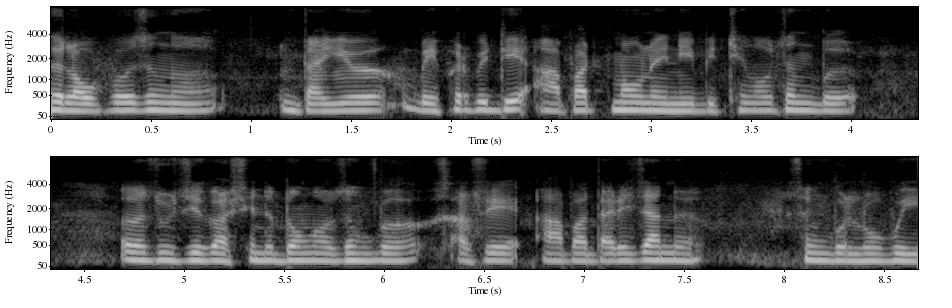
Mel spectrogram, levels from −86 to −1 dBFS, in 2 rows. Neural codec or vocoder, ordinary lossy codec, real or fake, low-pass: codec, 16 kHz, 2 kbps, X-Codec, HuBERT features, trained on LibriSpeech; none; fake; none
